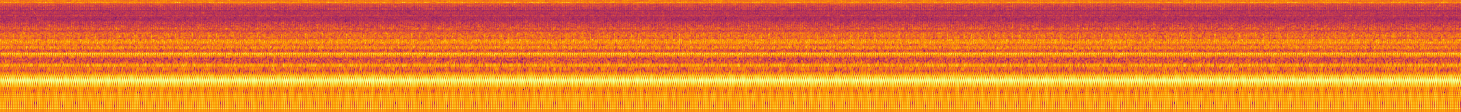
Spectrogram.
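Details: Continuous nebulizer compressor running, recorded as white noise for sleep: steady, loud mechanical hum and buzz, unchanging throughout.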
